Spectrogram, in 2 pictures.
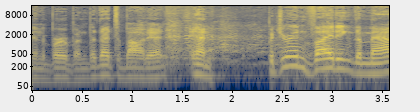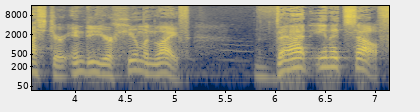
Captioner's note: some laughter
